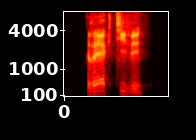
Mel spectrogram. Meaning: to reactivate
- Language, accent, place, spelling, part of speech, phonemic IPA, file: French, France, Lyon, réactiver, verb, /ʁe.ak.ti.ve/, LL-Q150 (fra)-réactiver.wav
